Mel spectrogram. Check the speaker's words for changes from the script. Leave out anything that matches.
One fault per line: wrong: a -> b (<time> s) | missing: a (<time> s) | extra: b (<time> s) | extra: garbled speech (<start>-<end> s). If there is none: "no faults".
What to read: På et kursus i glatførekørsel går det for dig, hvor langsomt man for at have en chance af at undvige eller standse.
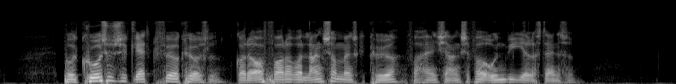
extra: op (2.5 s)
extra: skal køre (3.5 s)
wrong: af -> for (4.7 s)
